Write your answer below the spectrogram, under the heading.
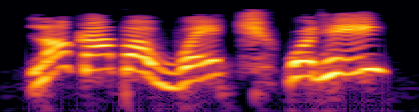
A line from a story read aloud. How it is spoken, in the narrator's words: Granny shouted at the trees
